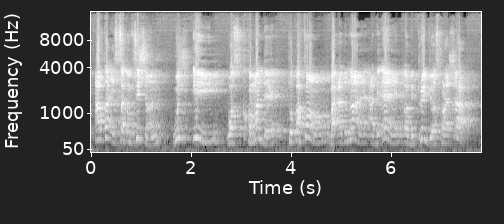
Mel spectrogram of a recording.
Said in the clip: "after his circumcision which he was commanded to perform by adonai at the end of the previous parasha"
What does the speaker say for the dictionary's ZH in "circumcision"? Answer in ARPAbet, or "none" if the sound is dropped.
SH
